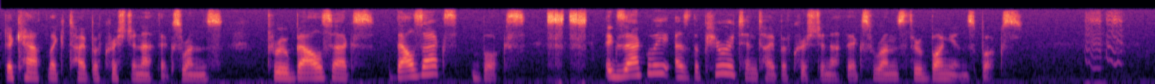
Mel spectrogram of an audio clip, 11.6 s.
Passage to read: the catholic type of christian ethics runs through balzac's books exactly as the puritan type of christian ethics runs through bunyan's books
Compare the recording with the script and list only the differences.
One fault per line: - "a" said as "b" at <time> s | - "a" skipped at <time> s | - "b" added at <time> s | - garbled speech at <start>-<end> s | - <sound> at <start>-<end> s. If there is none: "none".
- "balzac's" added at 3.9 s
- laugh at 5.5-5.9 s
- squeak at 10.8-11.3 s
